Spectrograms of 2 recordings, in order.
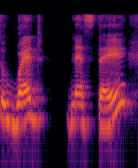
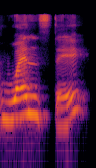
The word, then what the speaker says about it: Wednesday: I'm not really sure because it's not actually pronounced as wedness day it's pronounced as Wednesday Wednesday so this should be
